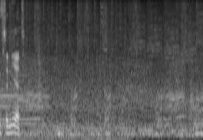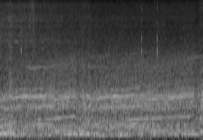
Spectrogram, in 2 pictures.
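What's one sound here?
A sports car engine roars and revs as it races.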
